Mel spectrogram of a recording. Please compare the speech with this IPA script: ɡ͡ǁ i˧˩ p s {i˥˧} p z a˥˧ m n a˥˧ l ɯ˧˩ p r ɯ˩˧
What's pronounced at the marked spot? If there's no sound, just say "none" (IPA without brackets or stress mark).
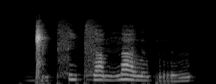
i˥˧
